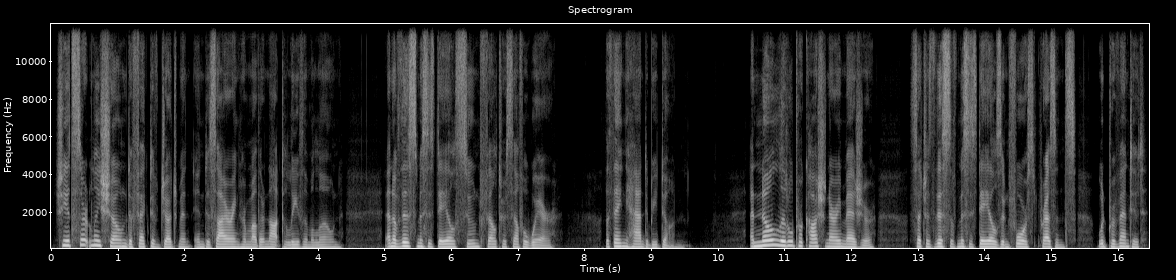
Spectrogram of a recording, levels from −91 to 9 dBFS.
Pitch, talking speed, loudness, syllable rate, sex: 160 Hz, 165 wpm, -19 LUFS, 5.6 syllables/s, female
